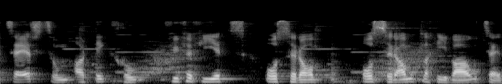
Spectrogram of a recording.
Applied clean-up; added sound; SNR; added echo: classical method log-MMSE.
